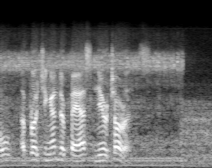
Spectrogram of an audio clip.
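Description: A man speaks briefly in the car.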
